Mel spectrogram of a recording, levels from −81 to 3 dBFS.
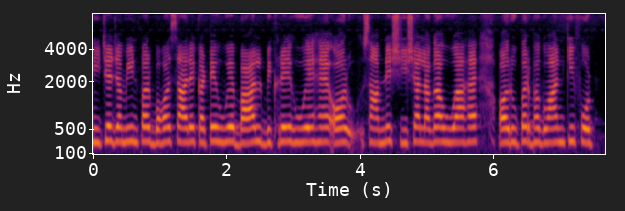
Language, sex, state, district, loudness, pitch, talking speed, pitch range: Hindi, female, Uttar Pradesh, Jalaun, -23 LUFS, 265 Hz, 180 wpm, 255-275 Hz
